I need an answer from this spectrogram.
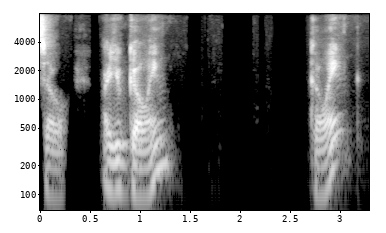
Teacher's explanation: You go up at the end, and that signals this is the kind of utterance that someone answers yes or no to.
